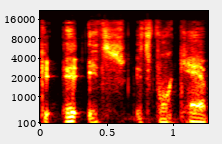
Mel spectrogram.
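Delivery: slow, hushed, halting, stumbling whisper. Retelling what she will say about the present: imitating a whisper. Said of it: "whisper, say".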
